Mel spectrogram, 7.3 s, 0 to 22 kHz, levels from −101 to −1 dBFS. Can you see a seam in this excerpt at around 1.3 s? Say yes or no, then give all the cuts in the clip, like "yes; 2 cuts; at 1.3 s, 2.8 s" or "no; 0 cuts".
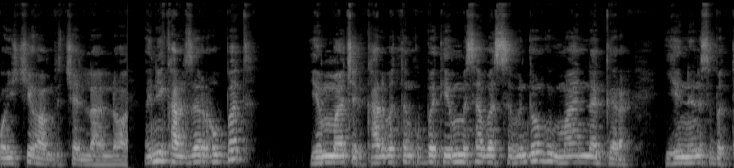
yes; 1 cut; at 1.3 s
